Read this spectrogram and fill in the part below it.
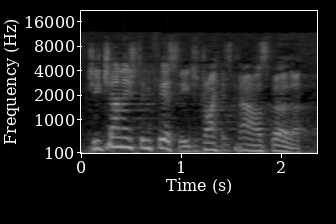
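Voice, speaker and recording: A woman narrator reading a scripted fantasy drama in a solemn, measured storytelling manner. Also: fairly low pitch, sing-song, noisy background. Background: prominent music.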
